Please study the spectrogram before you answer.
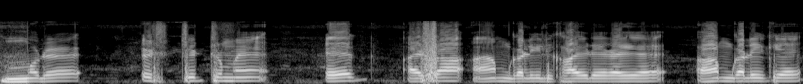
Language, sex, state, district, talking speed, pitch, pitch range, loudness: Hindi, male, Madhya Pradesh, Katni, 120 wpm, 145 Hz, 140-160 Hz, -13 LUFS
